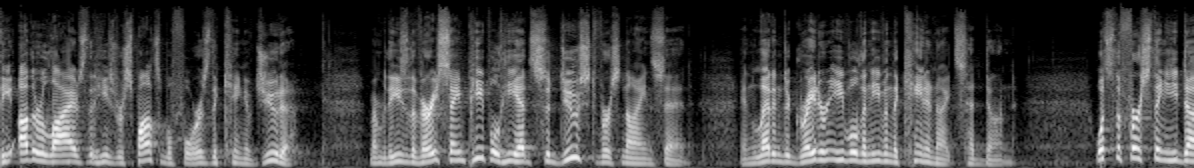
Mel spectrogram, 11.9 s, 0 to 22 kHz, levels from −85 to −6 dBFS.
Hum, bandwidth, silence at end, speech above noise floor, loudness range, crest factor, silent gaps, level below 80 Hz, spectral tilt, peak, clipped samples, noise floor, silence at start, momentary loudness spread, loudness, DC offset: none; 18.5 kHz; 0 s; 32 dB; 3 LU; 18 dB; none; -68 dBFS; -4.5 dB/octave; -2 dBFS; under 0.1%; -50 dBFS; 0 s; 14 LU; -18 LUFS; under 0.1%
